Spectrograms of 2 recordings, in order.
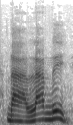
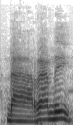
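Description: First: Đà la ni with L in la; L reading. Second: Đà ra ni with R in ra; R reading. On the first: Monk shows the acceptable alternative reading, L pronunciation. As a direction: say đà la ni, middle syllable starting with L. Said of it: "Thay vì mình đọc là đà la ni". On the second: Monk shows the reading nearer Sanskrit, R pronunciation. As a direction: say đà ra ni, middle syllable starting with R. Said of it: "nó gần hơn". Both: Shown as a demonstration.

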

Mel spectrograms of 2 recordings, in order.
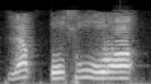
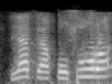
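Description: First: "لك قصورا" slowly as laq-qusura; kaf merged into qaf. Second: Said in the usual way. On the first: Shown as a demonstration. Teacher giving the kaf example, "لك قصورا" merged as laq-qusura. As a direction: double the q, no k left in "لك قصورا". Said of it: "نقول". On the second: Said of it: "مثال الكاف".

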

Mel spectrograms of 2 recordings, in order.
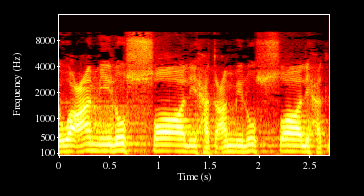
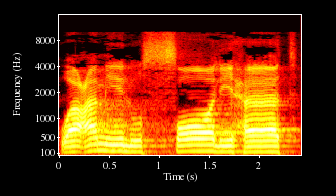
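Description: First: Student's error, a rounded ص in "الصالحات"; chanted "الصالحات" with wrongly pursed lips on ص; mistaken lip rounding. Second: Slow chant, lips released before the ص of "الصالحات"; no lip rounding on ص in "الصالحات"; unrounded ص. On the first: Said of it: "وهذا يخطئ فيه بعض الطلاب". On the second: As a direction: corrective recitation, clean unrounded ص in "الصالحات". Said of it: "لا تضم الشفتين في الصاد". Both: Shown as a demonstration.

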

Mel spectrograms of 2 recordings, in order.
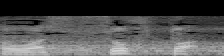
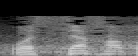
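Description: First: والسخط said "was-sukht", with a u after the s; damma on the sin. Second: والسخط said "was-sakhat", with an a after the s; fatha on the sin. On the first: (والسخط بضم السين وسكون الخاء) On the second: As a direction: say والسخط with open a vowels, "sakhat". (والسخط بفتح السين والخاء) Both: Shown as a demonstration. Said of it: "بفتح السين وضمها لغتان صحيحتان".

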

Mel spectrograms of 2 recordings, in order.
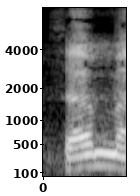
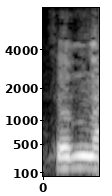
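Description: First: ثم said as thamma, open a on the tha, doubled meem. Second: ثم said as thumma, u on the tha, doubled meem; thumma with u vowel. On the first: Teacher naming the place adverb, careful pronunciation. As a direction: say ثم with fatha on the tha and a held double m. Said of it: "بفتح الثاء والميم مشددة". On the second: Teacher contrasting the conjunction, careful pronunciation. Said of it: "وليست هي ثم". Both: Shown as a demonstration.

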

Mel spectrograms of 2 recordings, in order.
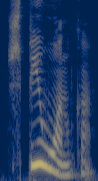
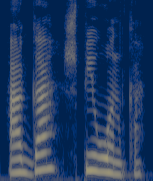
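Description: First: "шпионка" louder, falling at the end; "шпионка" pushed out as an admission; reluctant confession. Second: "шпионка" thrown back without force; dry echo. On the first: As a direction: blurt out "шпионка" after hesitating. Roommate blurts the accusation. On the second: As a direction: echo "шпионка" in an understated, sceptical way. Heroine drily echoes the accusation. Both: A narrator's reading.

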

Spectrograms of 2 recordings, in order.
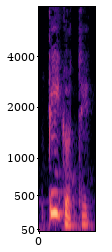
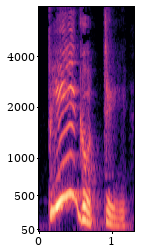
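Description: First: Said in the usual way. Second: "Pigotti!" slow, high and loud in outrage; indignant. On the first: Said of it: "disse mia madre". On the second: A narrator's reading. Aunt Betsy repeating the servant's name, indignant. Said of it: "ripeté indignata Miss Betsy".

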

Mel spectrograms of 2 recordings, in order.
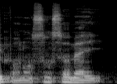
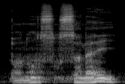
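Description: First: Said in the usual way. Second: "Pendant son sommeil" rising at the end on "sommeil"; incredulous question. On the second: A narrator's reading. Malcolm hears of the planned killing, "Pendant son sommeil" rising in disbelief. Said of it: "répéta Malcolm incrédule".

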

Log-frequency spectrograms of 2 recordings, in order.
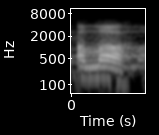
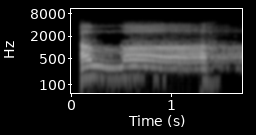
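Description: First: الله with the opening hamza drawn out long; stretched hamza. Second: الله with the lam held very long and slow. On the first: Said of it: "لا إن مد همزة". (الله بمد الهمزة) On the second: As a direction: draw out the lam of الله at length. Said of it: "إن مد اللام". (الله بمد اللام الطويل) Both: Shown as a demonstration.

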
